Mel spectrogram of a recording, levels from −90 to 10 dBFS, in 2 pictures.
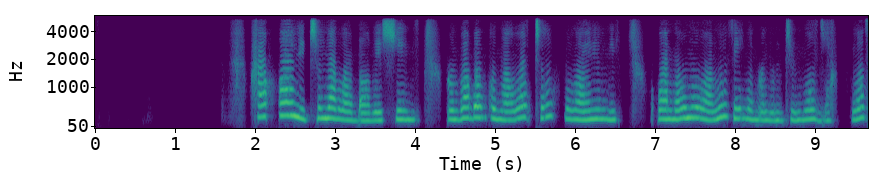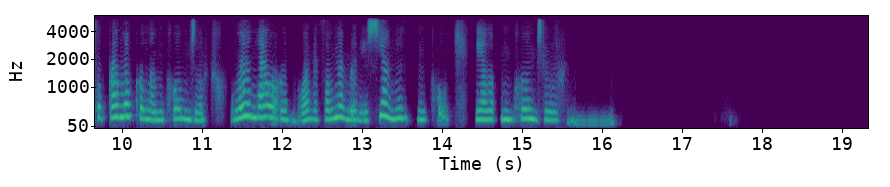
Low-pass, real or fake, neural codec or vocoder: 5.4 kHz; fake; codec, 16 kHz, 0.5 kbps, FreqCodec, smaller model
